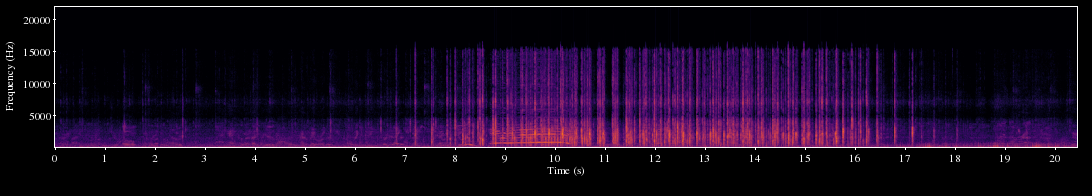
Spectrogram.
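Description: A small group applauding for about eight seconds, starting about eight seconds in, with one voice giving a long held cheer as the clapping begins. Low background chatter comes before it.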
